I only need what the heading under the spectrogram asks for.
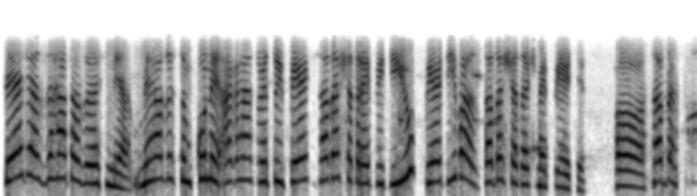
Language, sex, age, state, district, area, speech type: Kashmiri, female, 30-45, Jammu and Kashmir, Budgam, rural, conversation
